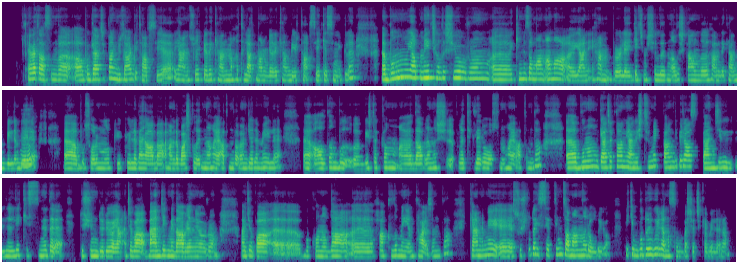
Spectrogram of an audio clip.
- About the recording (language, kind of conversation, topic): Turkish, advice, Girişiminle özel hayatını dengelemekte neden zorlanıyorsun?
- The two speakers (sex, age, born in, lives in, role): female, 25-29, Turkey, Hungary, user; female, 30-34, Turkey, Greece, advisor
- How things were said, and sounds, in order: static; tapping; "bencillik" said as "bencillilik"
